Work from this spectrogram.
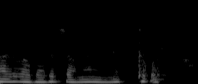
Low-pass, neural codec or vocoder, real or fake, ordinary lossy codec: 5.4 kHz; none; real; none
